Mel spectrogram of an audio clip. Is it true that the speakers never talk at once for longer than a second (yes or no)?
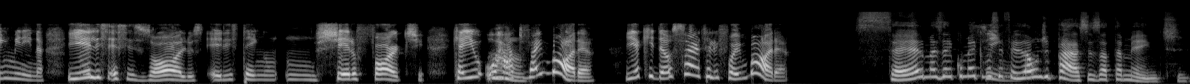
yes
